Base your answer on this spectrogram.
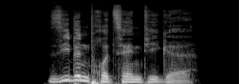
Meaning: inflection of siebenprozentig: 1. strong/mixed nominative/accusative feminine singular 2. strong nominative/accusative plural 3. weak nominative all-gender singular
- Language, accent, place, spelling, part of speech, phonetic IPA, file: German, Germany, Berlin, siebenprozentige, adjective, [ˈziːbn̩pʁoˌt͡sɛntɪɡə], De-siebenprozentige.ogg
